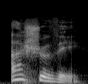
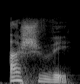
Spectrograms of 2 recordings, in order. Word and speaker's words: achever: Achever, okay? And then if you want to pronounce it the way French people will do, so don't insist too much on this and you will get H, achever, achever.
